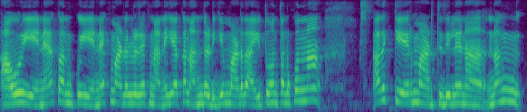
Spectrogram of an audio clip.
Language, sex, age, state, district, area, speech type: Kannada, female, 18-30, Karnataka, Bidar, urban, spontaneous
